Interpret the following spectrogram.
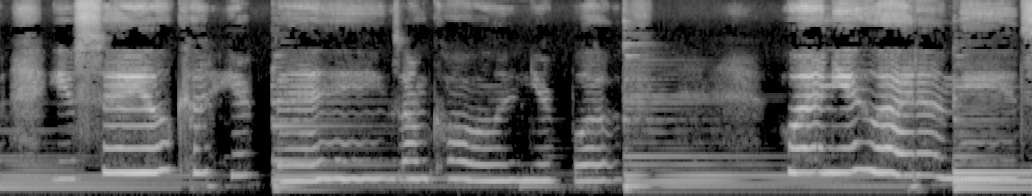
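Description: Acoustic guitar strummed through a chord progression, with a new chord every second or two.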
